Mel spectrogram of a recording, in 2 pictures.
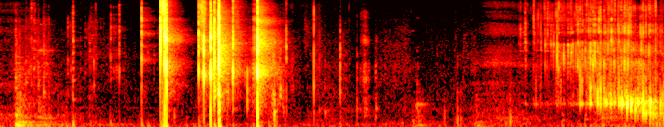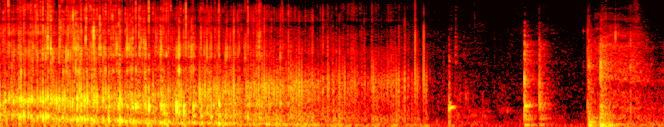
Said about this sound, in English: Beer's poured out. Yes, sir. It's looking nice and clear. It is. Like an IPA. Looks like a fucking West Coast IPA, dude.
